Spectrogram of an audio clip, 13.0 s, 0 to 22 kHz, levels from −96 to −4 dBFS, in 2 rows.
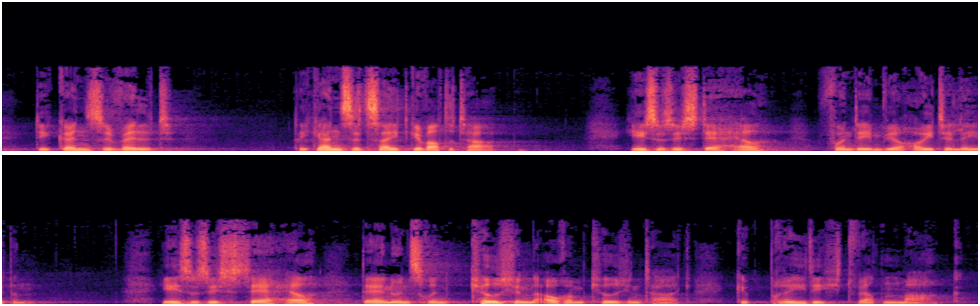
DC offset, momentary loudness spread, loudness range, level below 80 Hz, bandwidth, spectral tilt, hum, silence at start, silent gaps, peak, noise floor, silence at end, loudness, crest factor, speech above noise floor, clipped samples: under 0.1%; 15 LU; 3 LU; -68 dBFS; 13 kHz; -4 dB/octave; none; 0 s; none; -4 dBFS; -61 dBFS; 0.15 s; -24 LUFS; 20 dB; 38 dB; under 0.1%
